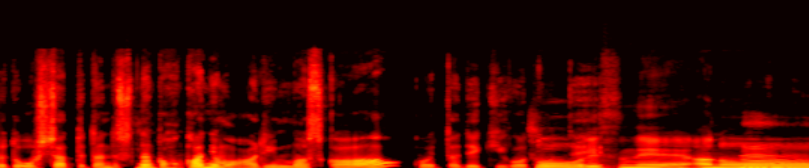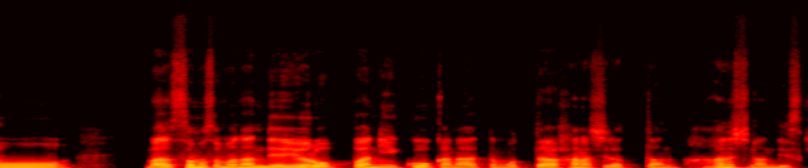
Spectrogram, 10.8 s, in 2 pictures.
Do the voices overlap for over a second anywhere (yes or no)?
no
